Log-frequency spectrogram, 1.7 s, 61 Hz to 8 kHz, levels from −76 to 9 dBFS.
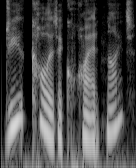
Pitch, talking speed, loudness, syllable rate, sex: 180 Hz, 245 wpm, -16 LUFS, 4.4 syllables/s, male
